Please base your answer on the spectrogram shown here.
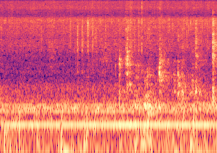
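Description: About two tablespoons of butter sizzle in a hot pan with oil, a steady close hiss and crackle with scattered small pops and a faint low hum underneath.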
